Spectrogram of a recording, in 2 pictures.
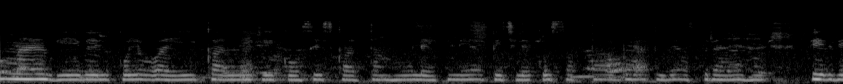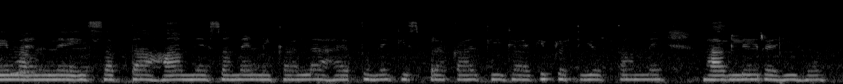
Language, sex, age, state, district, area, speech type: Hindi, female, 18-30, Uttar Pradesh, Mau, rural, read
